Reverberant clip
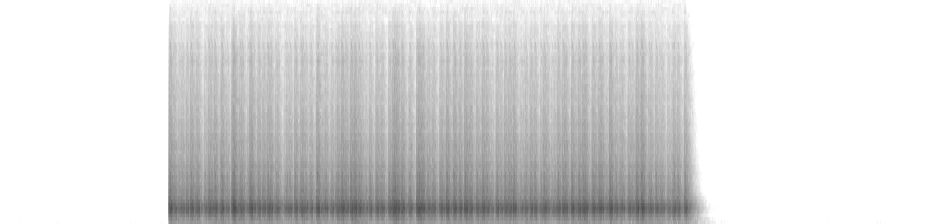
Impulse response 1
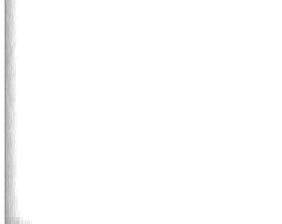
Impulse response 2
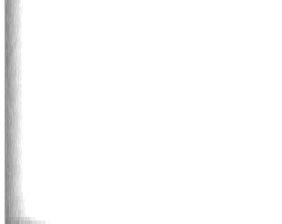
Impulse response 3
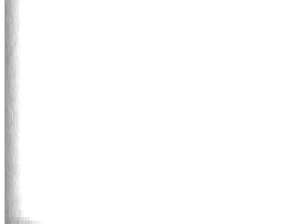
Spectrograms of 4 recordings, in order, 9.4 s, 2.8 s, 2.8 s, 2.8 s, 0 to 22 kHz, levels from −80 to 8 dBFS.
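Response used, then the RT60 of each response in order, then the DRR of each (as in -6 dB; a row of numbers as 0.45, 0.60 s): 2; 0.40, 0.40, 0.40 s; 5.0, -9.5, -3.0 dB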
